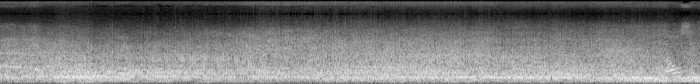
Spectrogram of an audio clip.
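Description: Jawa speedway motorcycle engines roar continuously at the 1979 Intercontinental Final, a loud, dense, droning buzz of several bikes racing around a big circuit, with a commentator's voice over the top.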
